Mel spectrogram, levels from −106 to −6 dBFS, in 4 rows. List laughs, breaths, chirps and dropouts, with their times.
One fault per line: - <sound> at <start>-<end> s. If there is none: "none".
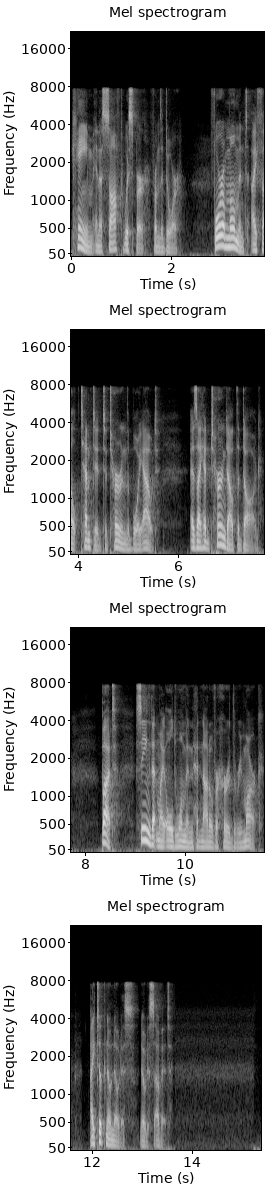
none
